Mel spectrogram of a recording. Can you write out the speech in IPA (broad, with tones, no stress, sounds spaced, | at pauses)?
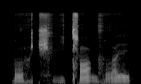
lˠ ə̤˧ t͡ʃʰ i̤˥ cʰ ɒ˧ ɡ ə̤˩ lˠ i˧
